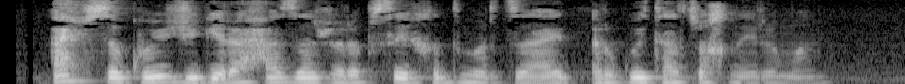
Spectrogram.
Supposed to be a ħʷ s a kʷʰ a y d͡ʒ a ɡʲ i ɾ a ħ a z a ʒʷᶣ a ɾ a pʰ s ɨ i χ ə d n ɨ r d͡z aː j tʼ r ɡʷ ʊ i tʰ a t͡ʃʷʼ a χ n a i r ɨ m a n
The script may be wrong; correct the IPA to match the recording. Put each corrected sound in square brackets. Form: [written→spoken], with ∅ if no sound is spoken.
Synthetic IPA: a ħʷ s a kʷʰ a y d͡ʒ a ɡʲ i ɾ a ħ a z a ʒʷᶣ a ɾ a pʰ s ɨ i χ ə d [n→m] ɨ r d͡z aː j tʼ r ɡʷ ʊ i tʰ a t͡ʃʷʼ a χ n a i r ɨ m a n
